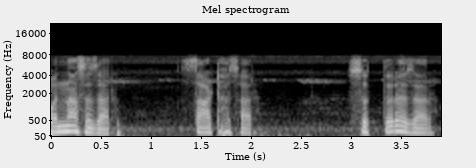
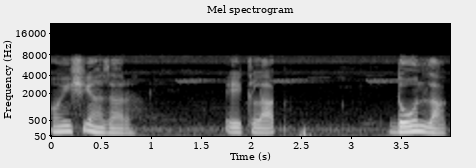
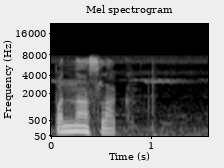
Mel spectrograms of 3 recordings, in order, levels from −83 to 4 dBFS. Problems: none marked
